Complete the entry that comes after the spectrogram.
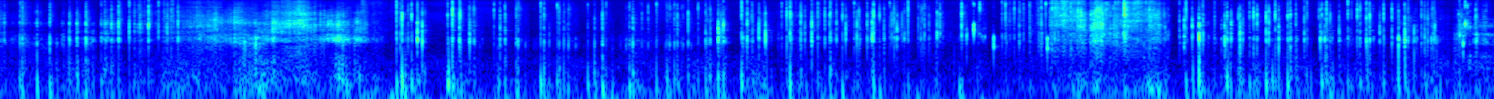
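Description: Long acrylic nails tap and scratch all over a hollow plastic galaxy moon lamp, lit pink and held up. The result is a dense, continuous stream of sharp, dry clicks and scratchy rasps with bright crinkly texture and very little ring, swelling in brief busier bursts throughout.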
